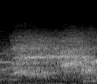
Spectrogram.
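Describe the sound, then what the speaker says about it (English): A high school football crowd at a Washington versus Enumclaw game roars together to fire up the defense, a loud, sustained wall of shouting voices that swells briefly and holds steady. "The crowd's trying to hype up the defense for another stop"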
